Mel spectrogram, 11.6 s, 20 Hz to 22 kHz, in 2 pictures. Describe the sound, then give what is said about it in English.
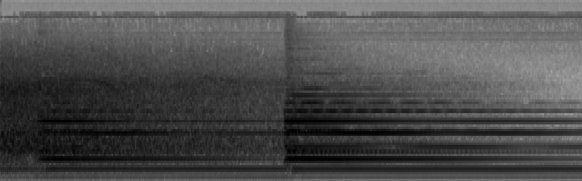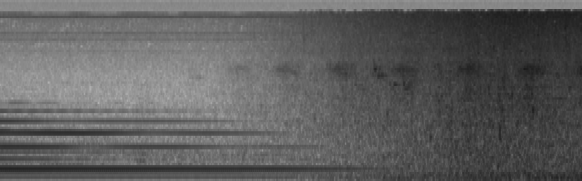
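The large, deep bell at City College in New York is struck twice a few seconds apart to mark tournament victories. Each toll rings out with a long, shimmering decay before fading into a soft, broad wash of background noise. “The bell at City College, which hadn't been rung in 50 years, rang 7 times, one for each of the tournament victories.”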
